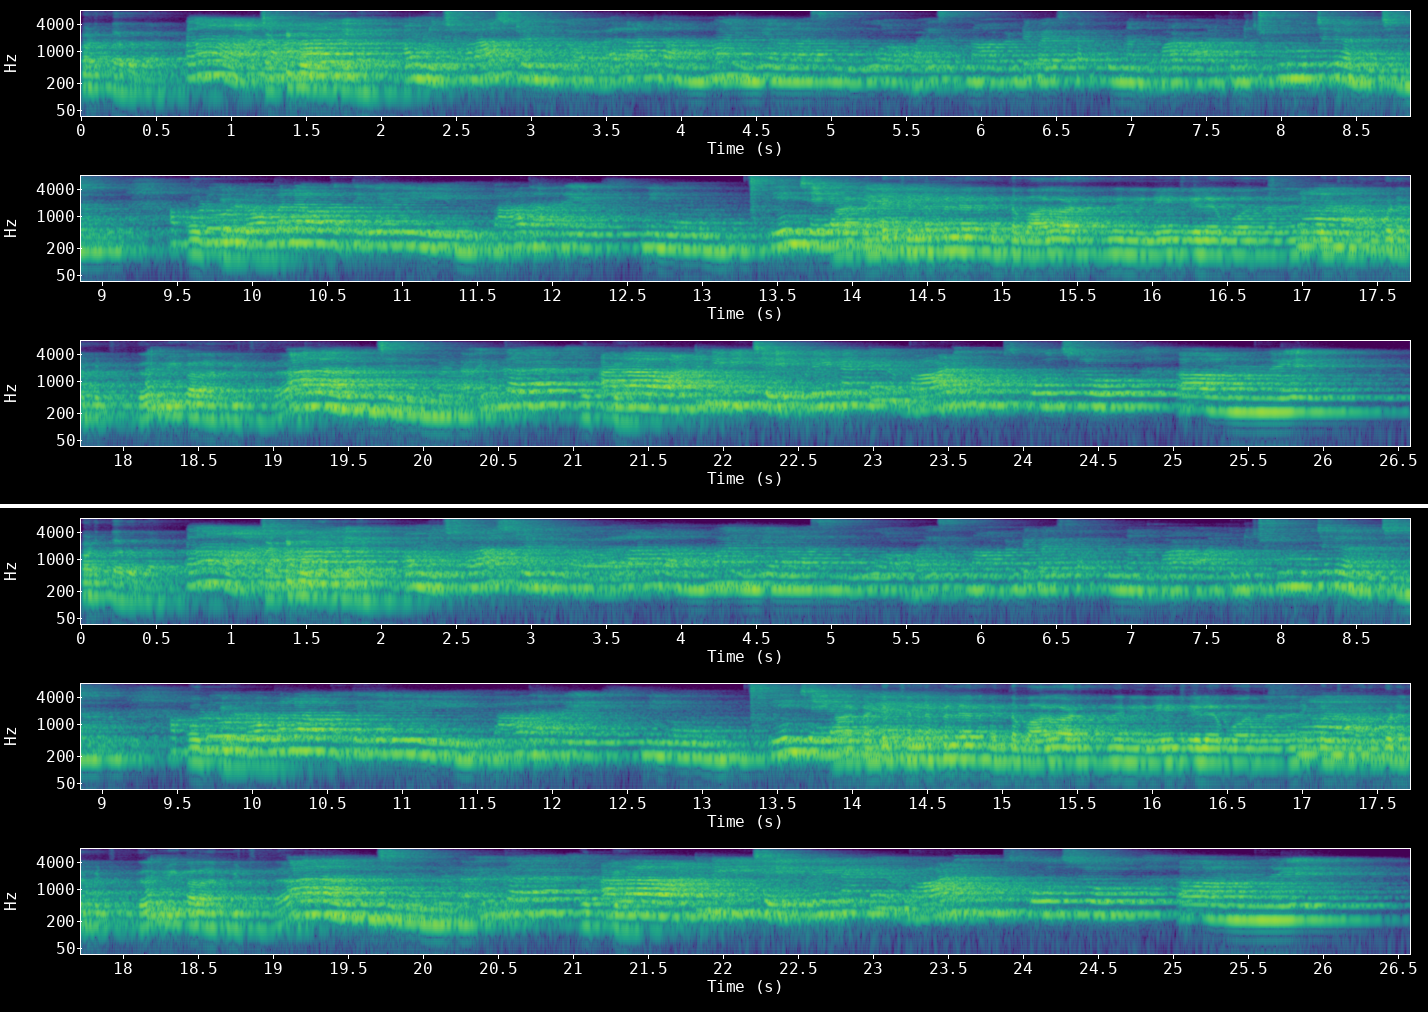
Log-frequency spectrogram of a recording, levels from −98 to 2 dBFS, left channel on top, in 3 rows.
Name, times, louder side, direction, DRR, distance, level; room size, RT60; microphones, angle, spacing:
voice 1, 0.0-0.6 1.2-1.9 9.6-10.0 13.9-17.8 18.1-19.2 21.0-21.4, equal, 10° right, 2 dB, 1.2 m, -20 dB
voice 2, 0.7-1.8 2.1-6.5 6.8-14.7 17.0-17.6 18.1-18.3 19.1-25.9, left 1 dB, 25° left, -4 dB, 2.4 m, -20 dB
13.5 x 8.4 x 6.6 m, 2.2 s
head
